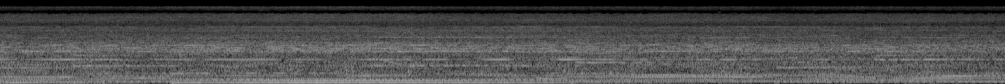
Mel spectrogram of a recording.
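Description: Levoit LVAC-200 cordless stick vacuum cleaner running: a steady motor whine with a rush of air, its tone shifting a couple of times, about two and six seconds in.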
